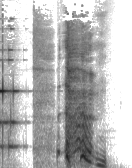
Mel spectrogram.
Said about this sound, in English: God, I'm really coughing from this bung.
